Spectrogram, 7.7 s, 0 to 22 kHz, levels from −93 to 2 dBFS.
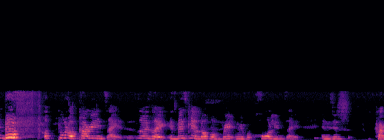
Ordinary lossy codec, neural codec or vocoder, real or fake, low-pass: none; none; real; none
